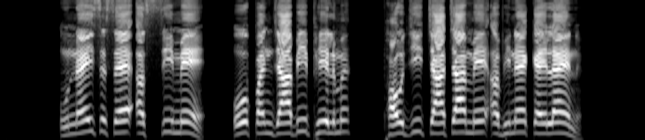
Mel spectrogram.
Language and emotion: Maithili, neutral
